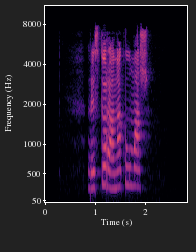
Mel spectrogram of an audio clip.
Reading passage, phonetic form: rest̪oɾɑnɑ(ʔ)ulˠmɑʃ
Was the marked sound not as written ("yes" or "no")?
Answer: yes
